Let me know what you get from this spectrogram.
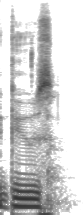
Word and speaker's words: gueuze: I, I call it a gueuze.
